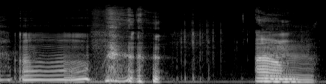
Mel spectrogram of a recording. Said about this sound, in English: Only because you're chewing your ice.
